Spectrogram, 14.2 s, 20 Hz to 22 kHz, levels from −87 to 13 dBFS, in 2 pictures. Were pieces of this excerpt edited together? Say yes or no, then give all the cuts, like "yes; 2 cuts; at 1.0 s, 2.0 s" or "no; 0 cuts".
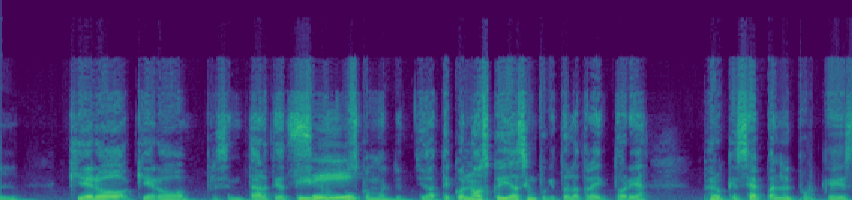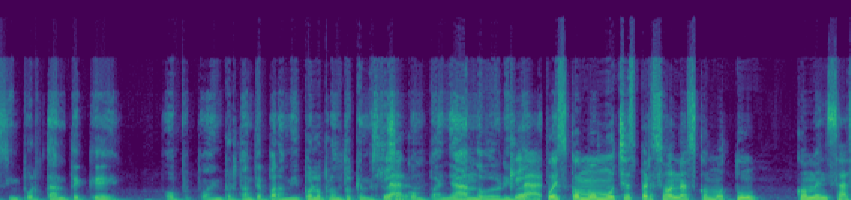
yes; 1 cut; at 11.6 s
